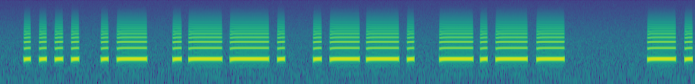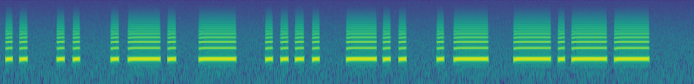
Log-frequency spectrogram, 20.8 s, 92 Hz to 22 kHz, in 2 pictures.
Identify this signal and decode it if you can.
Morse code, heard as a horn, hand-sent with a straight key, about 10 wpm. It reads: HAPPY BIRTHDAY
